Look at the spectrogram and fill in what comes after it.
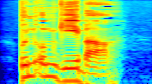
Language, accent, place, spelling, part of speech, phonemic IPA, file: German, Germany, Berlin, unumgehbar, adjective, /ʊnʔʊmˈɡeːbaːɐ̯/, De-unumgehbar.ogg
- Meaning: inevitable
